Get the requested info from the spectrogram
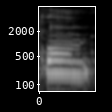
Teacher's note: ओम जो होता है वो क्या होता है आपका प्लुत स्वर में आता है इसमें बहुत ज्यादा समय लगता है बोलने में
